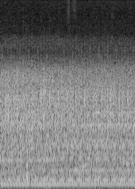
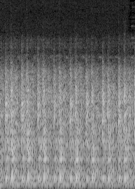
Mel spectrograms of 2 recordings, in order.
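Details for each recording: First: Old Ford tractor diesel: the nozzle was checked and found fine, then screws were loosened and the fuel slowly increased. On restart it gives a steady, even idle with a smooth chugging beat and no knock or misfire; the problem is now fixed. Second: Ford tractor diesel at idle, still running rough after the injector nozzles were checked and refitted, sound unchanged: hard, uneven knocking beat about nine times a second; low fuel delivery from the injection pump, to be corrected by adjusting the pump's delivery screw.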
